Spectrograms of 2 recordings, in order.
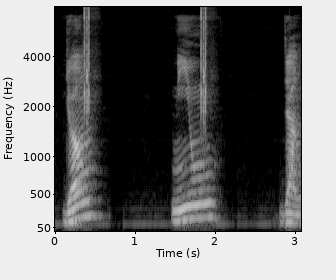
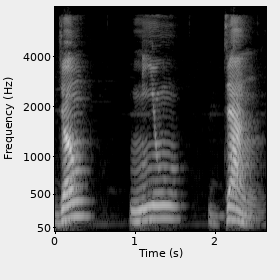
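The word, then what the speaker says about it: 정류장: belum Jong new Jang Kenapa jadi Jong new Jang mas karena yang bertemu di depannya ada huruf N betul ya karena yang di akhir ya bertemu dengan huruf ri real maka R berubah bunyi menjadi huruf N huruf n seperti itu ini ya yabun membacanya seperti ini Jong newu Jang seperti itu Sampai sini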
